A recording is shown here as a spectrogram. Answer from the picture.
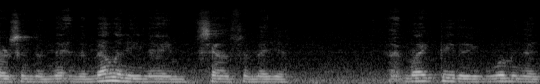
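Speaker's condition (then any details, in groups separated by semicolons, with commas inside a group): Parkinson's disease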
